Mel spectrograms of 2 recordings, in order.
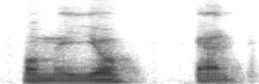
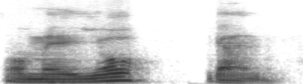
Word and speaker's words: Omeyocan: la esencia dual, el Omeyo Can. Le pongo este saltillo o lo aparto tantito o le pongo una H o una J para que se pronuncie. No es Omeyocan, es Omeyogan.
